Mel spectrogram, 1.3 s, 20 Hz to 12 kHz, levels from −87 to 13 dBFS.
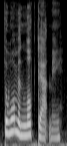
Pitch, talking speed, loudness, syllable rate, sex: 195 Hz, 225 wpm, -15 LUFS, 6.4 syllables/s, female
